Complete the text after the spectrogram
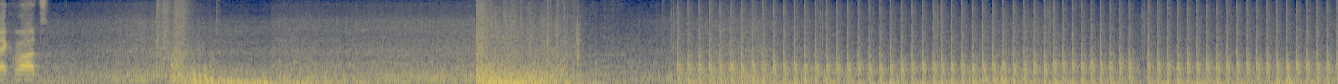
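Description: A heavy vehicle's engine rumbles as it drives.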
